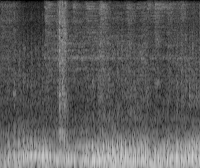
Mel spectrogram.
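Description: Vehicle engine and road noise: a steady low rumble while on the move, with a brief click about half a second in.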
